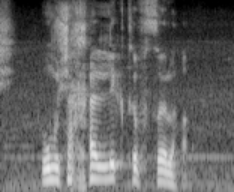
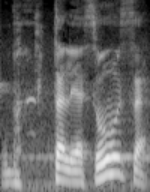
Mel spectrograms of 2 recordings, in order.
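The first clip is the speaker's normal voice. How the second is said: real laughter; 3 semitones higher, much slower than usual. Real, not acted. Laughing at baby.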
